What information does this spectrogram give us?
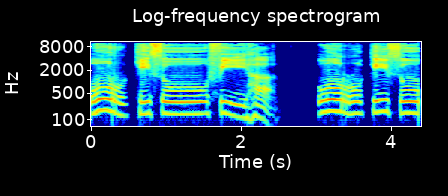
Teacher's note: Ra yang sukun ataupun mati yang sebelumnya berbaris depan, maka kita kena tebalkan ra ini.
